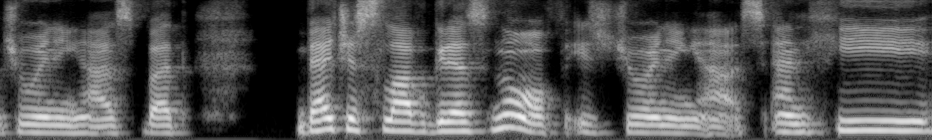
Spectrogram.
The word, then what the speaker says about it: Gryaznov: I said Gryaznov, but it's Gryaznov. Okay, it's very good to know how to correctly do it.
